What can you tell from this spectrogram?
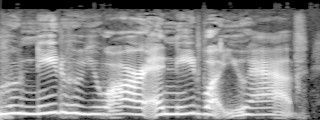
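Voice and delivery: ordinary talk, nothing marked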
